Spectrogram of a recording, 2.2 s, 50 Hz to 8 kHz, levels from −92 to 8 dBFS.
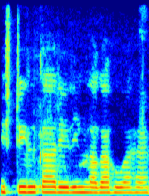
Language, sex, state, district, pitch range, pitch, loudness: Hindi, female, Uttar Pradesh, Ghazipur, 205-215 Hz, 210 Hz, -12 LUFS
